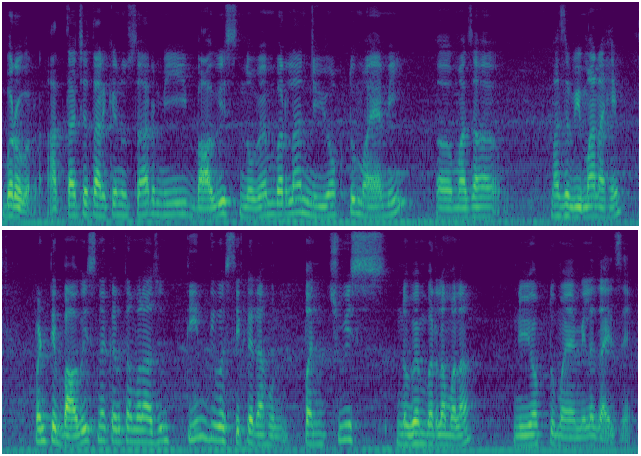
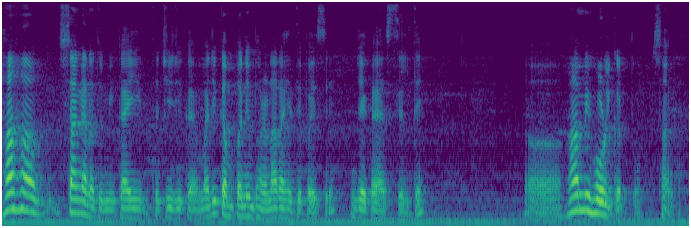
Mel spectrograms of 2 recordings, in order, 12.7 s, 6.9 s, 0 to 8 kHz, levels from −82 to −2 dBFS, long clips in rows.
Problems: none marked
